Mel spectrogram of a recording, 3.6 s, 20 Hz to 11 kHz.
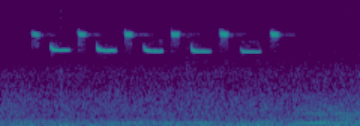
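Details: Great tit in a garden, February 2021, gives its high, see-sawing two-note 'teacher, teacher' phrase, about seven times in quick succession over a faint background hiss.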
